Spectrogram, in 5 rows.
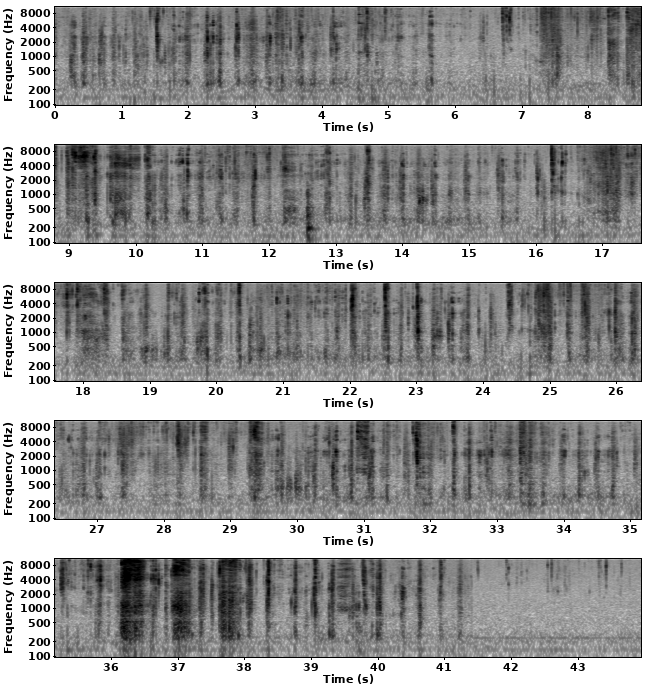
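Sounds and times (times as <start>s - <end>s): wet chewing: 0.0s - 43.5s.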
